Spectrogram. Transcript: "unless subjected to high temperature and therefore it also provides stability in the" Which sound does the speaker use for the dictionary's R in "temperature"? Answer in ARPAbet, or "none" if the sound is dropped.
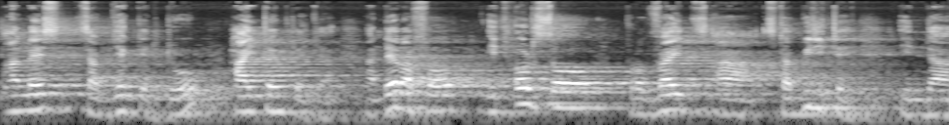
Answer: none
